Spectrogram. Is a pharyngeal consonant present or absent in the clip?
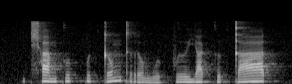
absent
